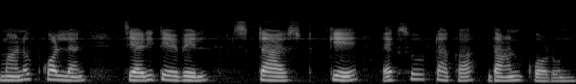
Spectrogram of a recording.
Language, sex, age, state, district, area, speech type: Bengali, male, 30-45, West Bengal, Howrah, urban, read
